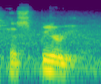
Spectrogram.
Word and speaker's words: Hesperia: Really, the real pronunciation is Hesperia.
